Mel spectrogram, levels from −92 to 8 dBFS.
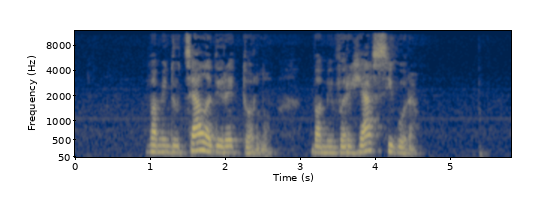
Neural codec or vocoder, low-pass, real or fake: none; 10.8 kHz; real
